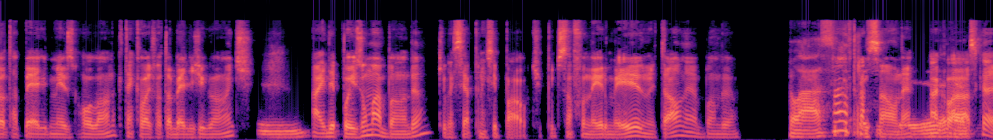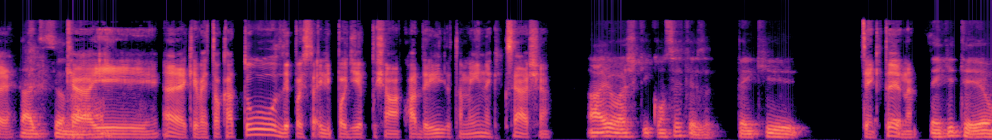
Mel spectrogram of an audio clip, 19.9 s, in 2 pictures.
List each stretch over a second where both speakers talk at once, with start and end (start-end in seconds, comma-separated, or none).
8.3-9.8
